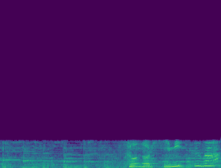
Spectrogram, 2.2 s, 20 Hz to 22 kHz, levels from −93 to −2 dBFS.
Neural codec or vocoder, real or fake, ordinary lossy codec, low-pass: vocoder, 22.05 kHz, 80 mel bands, HiFi-GAN; fake; none; 3.6 kHz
